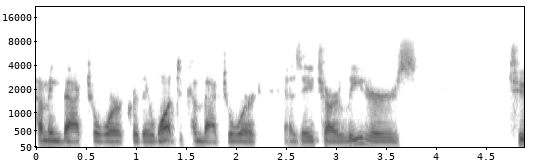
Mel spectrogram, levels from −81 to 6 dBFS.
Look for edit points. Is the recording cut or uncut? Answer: cut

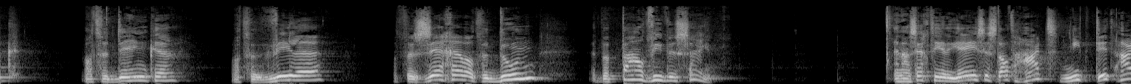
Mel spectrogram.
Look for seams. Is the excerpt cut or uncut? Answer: cut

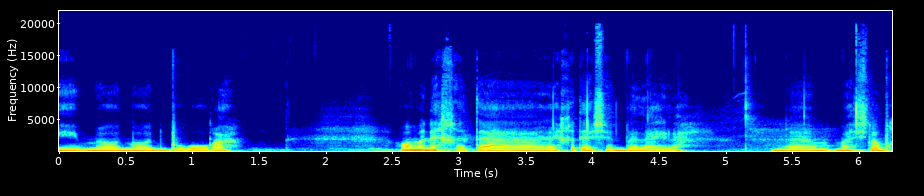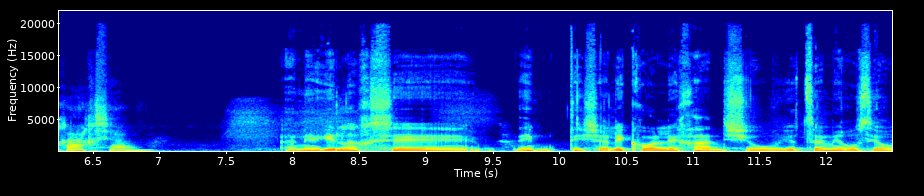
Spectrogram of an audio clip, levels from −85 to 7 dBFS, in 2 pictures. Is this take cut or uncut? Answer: uncut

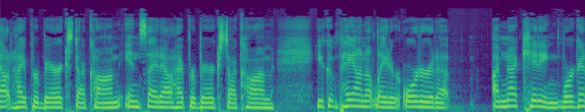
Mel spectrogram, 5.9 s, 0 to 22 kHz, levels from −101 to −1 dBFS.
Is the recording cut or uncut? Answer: uncut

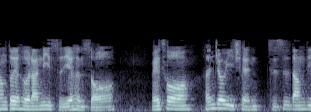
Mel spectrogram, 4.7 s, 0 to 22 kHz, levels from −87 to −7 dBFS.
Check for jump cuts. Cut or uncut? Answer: cut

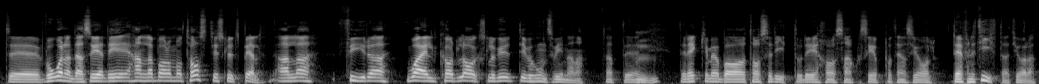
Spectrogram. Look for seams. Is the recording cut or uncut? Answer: cut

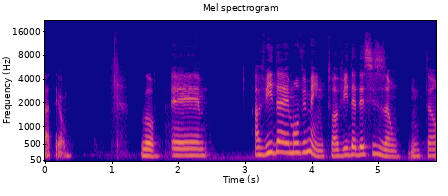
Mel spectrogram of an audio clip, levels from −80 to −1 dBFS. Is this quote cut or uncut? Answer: uncut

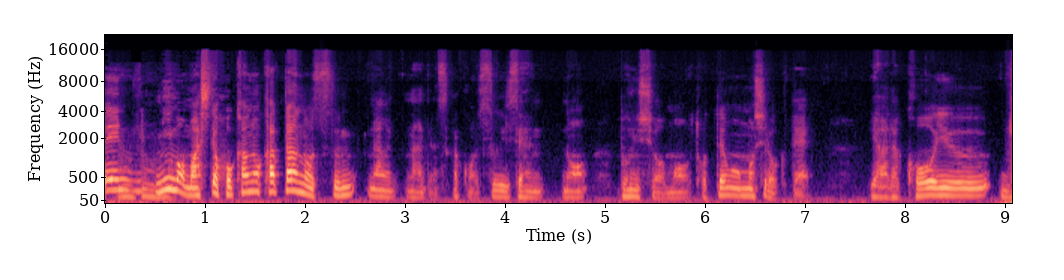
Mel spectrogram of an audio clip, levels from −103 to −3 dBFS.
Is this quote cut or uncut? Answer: cut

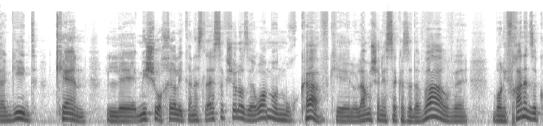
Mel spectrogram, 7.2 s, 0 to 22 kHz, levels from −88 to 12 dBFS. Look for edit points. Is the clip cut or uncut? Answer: cut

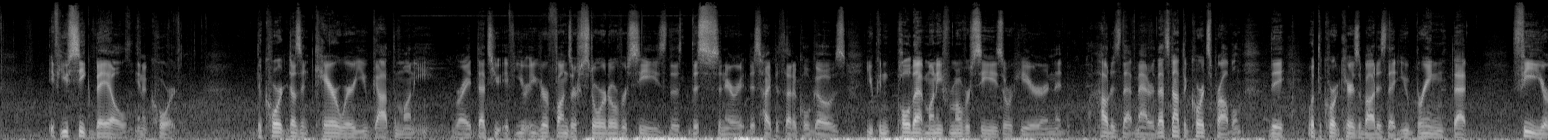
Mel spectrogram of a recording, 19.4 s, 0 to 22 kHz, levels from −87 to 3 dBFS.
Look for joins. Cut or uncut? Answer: uncut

